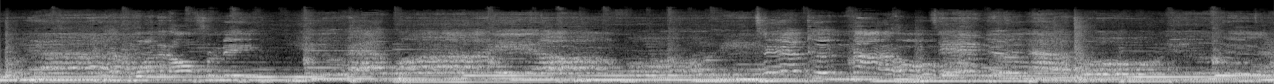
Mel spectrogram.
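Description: Live gospel praise-and-worship music: a choir of singers with steady held notes underneath, continuous and loud.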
